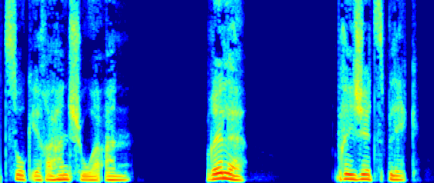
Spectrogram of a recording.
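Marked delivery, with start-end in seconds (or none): 2.1-2.5 one loud, abrupt word of command; curt command. A narrator's reading. Brigitte orders the narrator to put glasses on, curt command. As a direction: bark it as an order.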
